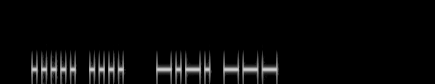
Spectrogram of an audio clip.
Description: Morse code, heard as a keyed tone, about 25 wpm, 690 Hz. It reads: 5H CO
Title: Winter Field Day Exchanges Encore 25wpm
